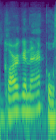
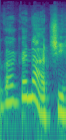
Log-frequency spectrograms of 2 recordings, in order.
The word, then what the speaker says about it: Garganacl: So the next pick we got was Garganacl, so, or Garganachi, however you want to pronounce it, man.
